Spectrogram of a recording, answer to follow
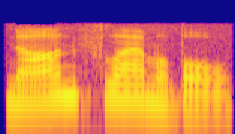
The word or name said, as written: nonflammable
